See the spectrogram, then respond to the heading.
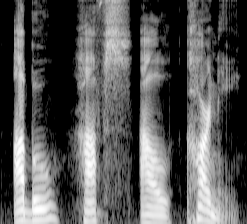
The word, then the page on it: Abu Hafs Al-Qarni: American English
